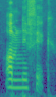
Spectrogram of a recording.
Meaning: Capable of making or doing anything; all-creating
- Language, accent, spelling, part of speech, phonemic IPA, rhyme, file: English, US, omnific, adjective, /ɑmˈnɪf.ɪk/, -ɪfɪk, En-us-omnific.ogg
